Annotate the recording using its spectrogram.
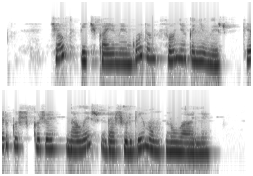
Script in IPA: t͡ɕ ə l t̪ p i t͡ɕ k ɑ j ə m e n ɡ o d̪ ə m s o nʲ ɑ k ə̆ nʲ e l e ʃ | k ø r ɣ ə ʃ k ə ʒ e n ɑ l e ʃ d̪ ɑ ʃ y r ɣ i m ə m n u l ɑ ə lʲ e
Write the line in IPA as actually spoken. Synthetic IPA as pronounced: t͡ɕ ə l t̪ p i t͡ɕ k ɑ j ə m e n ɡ o d̪ ə m s o nʲ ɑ k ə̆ nʲ e l e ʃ | k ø r ɣ ə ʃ k ə ʒ e n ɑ l e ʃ d̪ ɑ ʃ y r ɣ e m ə m n u l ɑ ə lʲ e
